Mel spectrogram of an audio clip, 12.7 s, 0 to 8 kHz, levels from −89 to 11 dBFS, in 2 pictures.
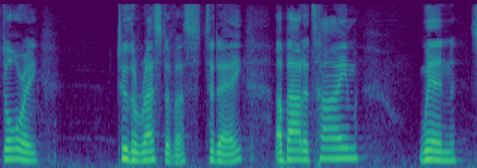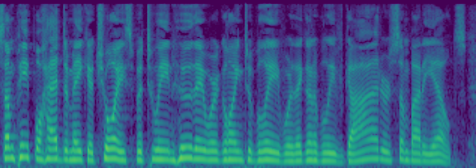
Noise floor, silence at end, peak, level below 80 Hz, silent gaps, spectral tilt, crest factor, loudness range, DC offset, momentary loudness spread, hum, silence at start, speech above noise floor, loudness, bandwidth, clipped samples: -59 dBFS; 0.15 s; -4 dBFS; -54 dBFS; none; -7 dB/octave; 18 dB; 4 LU; under 0.1%; 8 LU; none; 0.05 s; 38 dB; -21 LUFS; 7.6 kHz; under 0.1%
